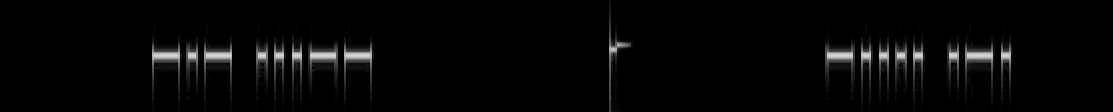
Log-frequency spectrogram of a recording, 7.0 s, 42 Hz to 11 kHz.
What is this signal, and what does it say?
Morse code, heard as a keyed tone, about 22 wpm, 700 Hz. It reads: K 3 6 R
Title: Single-Letter Single-Number 22wpm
